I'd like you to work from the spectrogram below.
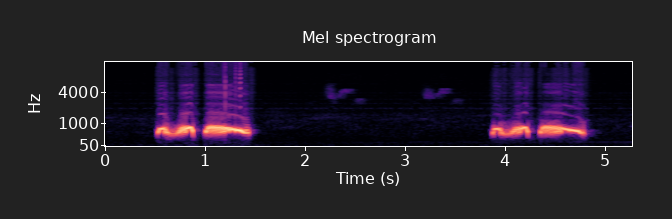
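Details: Spotted dove calling, gù and gáy style, used to prime decoy birds. Two identical double coos, a wavering note and a longer sliding one, are separated by about three seconds of silence.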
